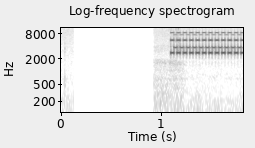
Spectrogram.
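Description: After a moment of silence, a telephone rings during a short outgoing call with a bright, high-pitched electronic trill that warbles rapidly and steadily. No one speaks.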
